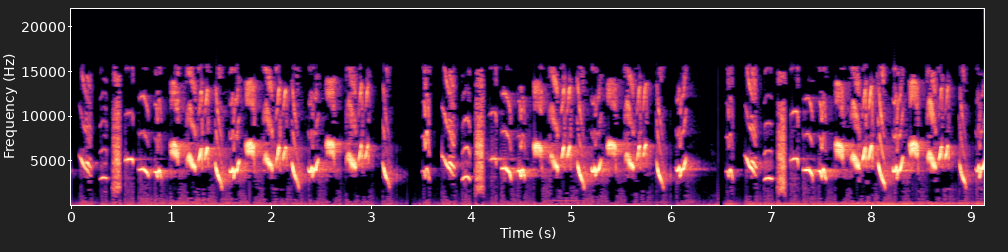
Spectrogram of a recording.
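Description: An orange-bellied leafbird sings a rich, rapid medley of high chirps, whistles and sharp downslurred notes in near-continuous phrases, with faint low indoor hum beneath.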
